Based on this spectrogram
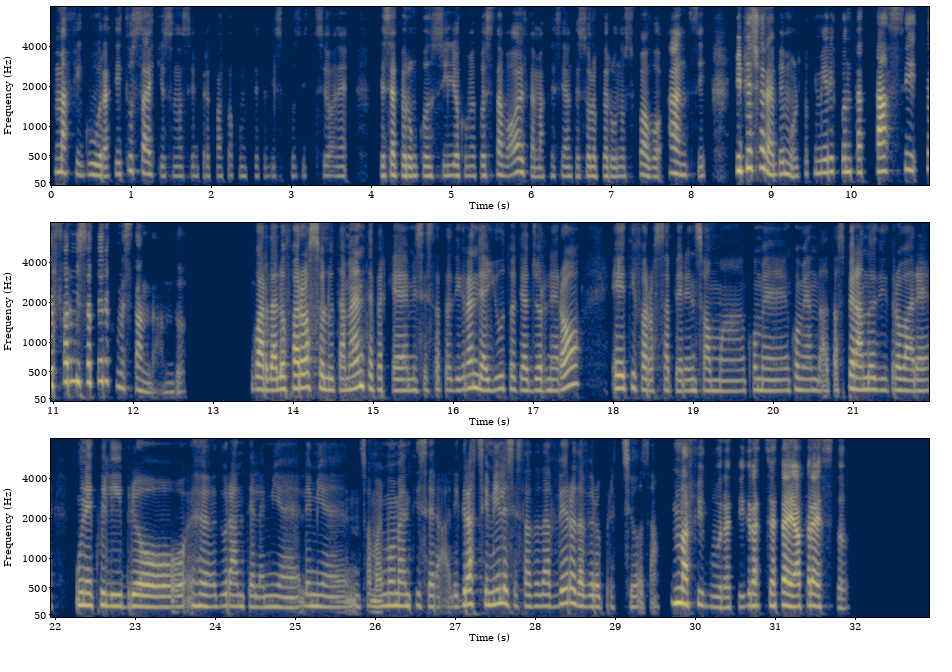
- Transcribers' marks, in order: none
- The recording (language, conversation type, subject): Italian, advice, Come posso usare le abitudini serali per dormire meglio?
